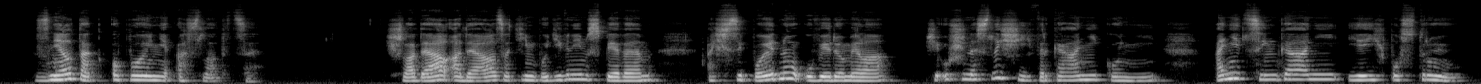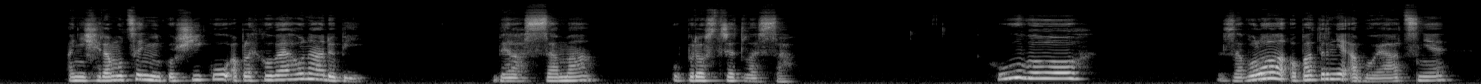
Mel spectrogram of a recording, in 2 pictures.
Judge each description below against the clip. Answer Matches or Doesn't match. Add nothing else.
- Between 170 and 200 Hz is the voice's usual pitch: Matches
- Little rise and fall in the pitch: Doesn't match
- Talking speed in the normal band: Doesn't match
